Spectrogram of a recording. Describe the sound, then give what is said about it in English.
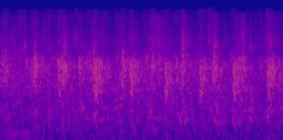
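A short burst of light applause from an audience, steady scattered clapping filling the few seconds at moderate volume with no voices standing out. “But that was a little clap.”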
